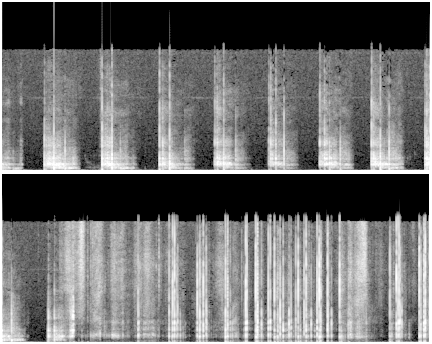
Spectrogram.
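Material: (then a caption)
Paper. A small spiral-bound paper notebook is held sideways while fingertips tap and scratch along its page edges and spine. Eight separate papery scratching strokes come first, each a short, rough burst centered in the midrange. They are followed by a denser run of quick, dry taps with bright clicky edges.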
